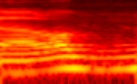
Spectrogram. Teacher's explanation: با مشدد ہے تو یہاں پر قلقلہ کبرا کر کے پڑھیں گے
